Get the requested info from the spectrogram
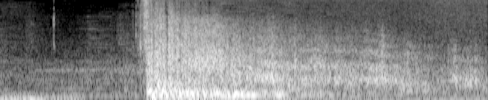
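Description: A single loud, gunshot-like boom about three-quarters of a second in, with a long echoing tail that fades over a second and a half, as in a trailer's hit effect.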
